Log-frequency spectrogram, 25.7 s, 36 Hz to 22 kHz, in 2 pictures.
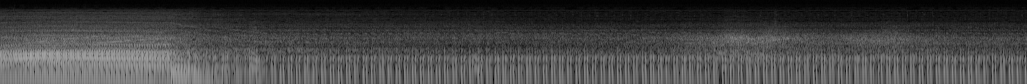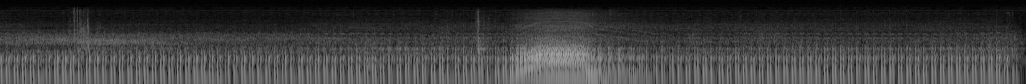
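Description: A 1999 Suzuki TL1000R motorcycle engine runs steadily with a low, even rumble, broken by two loud revving bursts, one at the start and another about twenty seconds in.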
